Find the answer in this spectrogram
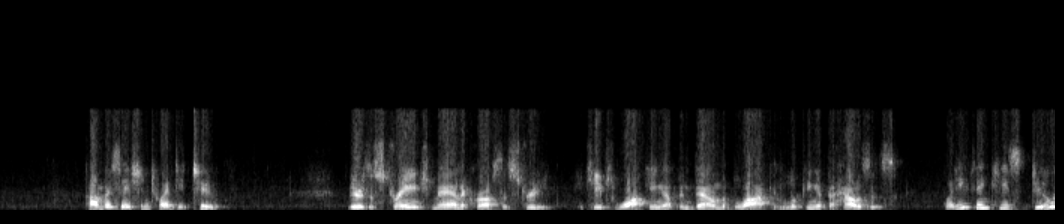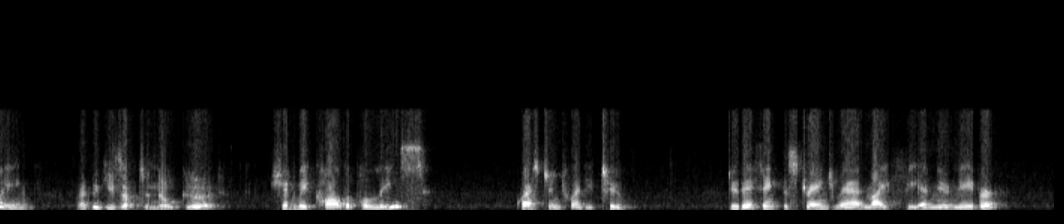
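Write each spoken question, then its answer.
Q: Do they think the strange man might be a new neighbor?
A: No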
